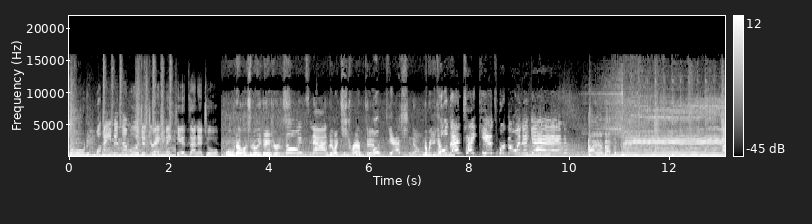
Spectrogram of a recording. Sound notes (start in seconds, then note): 8.6 engine revving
